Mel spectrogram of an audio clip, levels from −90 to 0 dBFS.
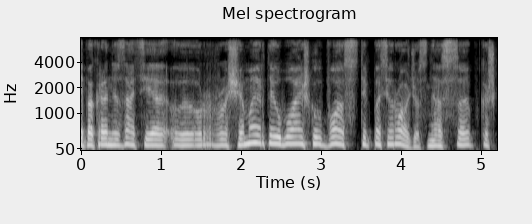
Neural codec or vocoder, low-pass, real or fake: vocoder, 22.05 kHz, 80 mel bands, Vocos; 7.2 kHz; fake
